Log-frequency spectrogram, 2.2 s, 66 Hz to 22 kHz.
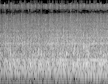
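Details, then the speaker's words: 1959 Johnson QD-20 10 hp outboard with a brand new ignition system and good compression (owner estimates 80-85 psi, not gauged), restarts readily: steady, even two-stroke burble at idle with no misfire or knock, running healthy. "Sounds really good I didn't even do nothing to the carburetor, nothing. Unbelievable!"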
